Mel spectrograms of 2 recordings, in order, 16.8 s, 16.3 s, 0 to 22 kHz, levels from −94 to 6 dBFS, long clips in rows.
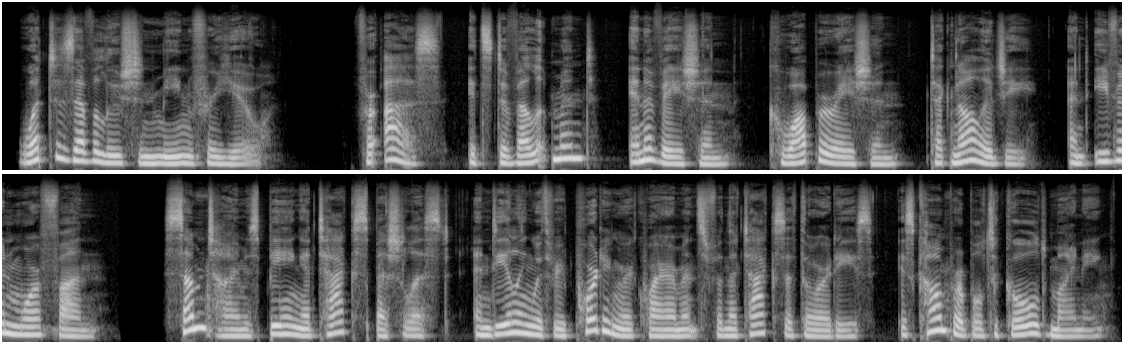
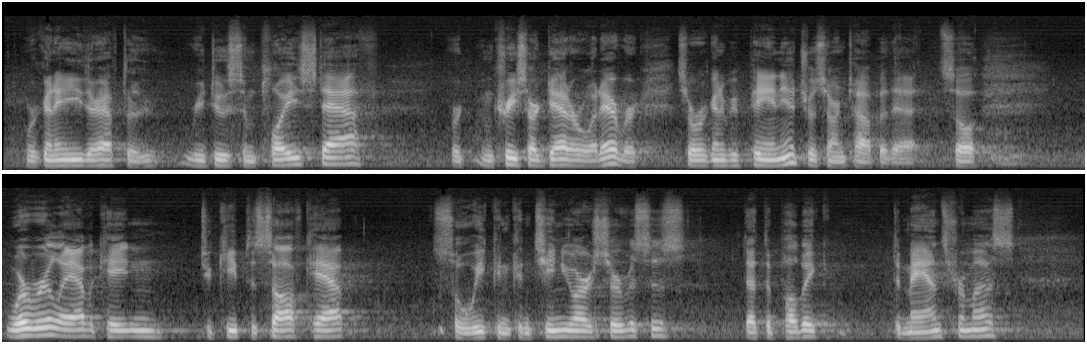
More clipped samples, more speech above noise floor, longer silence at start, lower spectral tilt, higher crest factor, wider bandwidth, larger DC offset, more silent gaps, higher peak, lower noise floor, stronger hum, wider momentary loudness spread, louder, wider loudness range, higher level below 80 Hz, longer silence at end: neither; first, 65 dB vs 29 dB; about the same, 0.15 s vs 0.2 s; about the same, -5 dB/octave vs -4.5 dB/octave; about the same, 16 dB vs 20 dB; first, 17 kHz vs 14.5 kHz; neither; first, 9.30-9.58 s vs none; about the same, 0 dBFS vs -2 dBFS; first, -81 dBFS vs -49 dBFS; neither; second, 8 LU vs 14 LU; first, -16 LUFS vs -21 LUFS; about the same, 2 LU vs 3 LU; first, -58 dBFS vs -76 dBFS; second, 0.15 s vs 0.45 s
